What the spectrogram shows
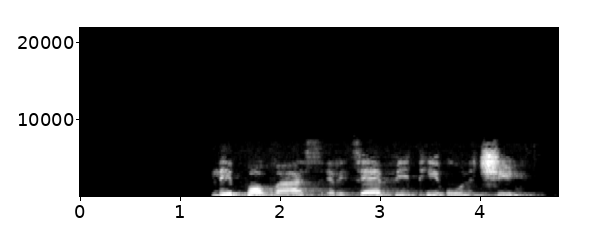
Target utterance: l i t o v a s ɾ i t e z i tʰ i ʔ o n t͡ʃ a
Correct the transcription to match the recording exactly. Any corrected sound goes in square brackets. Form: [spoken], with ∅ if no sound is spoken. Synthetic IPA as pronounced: l i [p] o v a s ɾ i [t͡s] e [v] i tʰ i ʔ [u] n t͡ʃ [i]

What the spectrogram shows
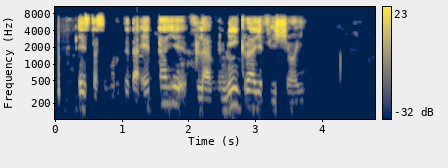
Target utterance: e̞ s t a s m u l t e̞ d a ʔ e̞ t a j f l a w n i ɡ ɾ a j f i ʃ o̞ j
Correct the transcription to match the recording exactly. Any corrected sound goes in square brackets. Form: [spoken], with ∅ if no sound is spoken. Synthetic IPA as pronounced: e̞ s t a s m u l t e̞ d a ʔ e̞ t a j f l a [v] n i ɡ ɾ a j f i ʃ o̞ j

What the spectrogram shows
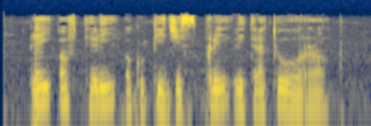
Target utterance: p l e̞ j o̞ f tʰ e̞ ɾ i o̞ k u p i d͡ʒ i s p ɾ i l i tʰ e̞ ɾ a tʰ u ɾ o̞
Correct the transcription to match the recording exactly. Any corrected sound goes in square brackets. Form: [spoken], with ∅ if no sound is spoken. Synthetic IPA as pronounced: p l e̞ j o̞ f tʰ e̞ [l] i o̞ k u p i d͡ʒ i s p ɾ i l i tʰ e̞ ɾ a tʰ u ɾ o̞

